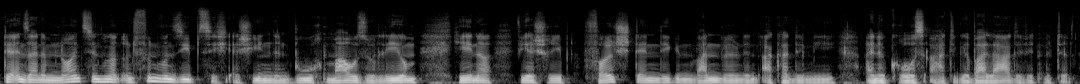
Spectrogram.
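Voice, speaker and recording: A male radio presenter reads a prepared introduction. His voice sits low, with a dark, relaxed colour. The delivery is that of scripted public radio narration. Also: moderate pace.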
